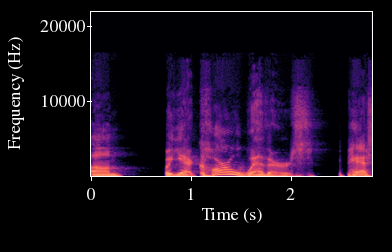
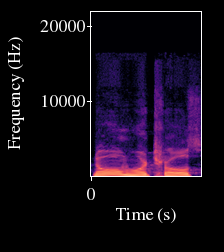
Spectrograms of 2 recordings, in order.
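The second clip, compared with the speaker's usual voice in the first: high, joking put-on Norwegian leprechaun voice; 5 semitones higher than usual. Joking about the troll ride closing: put-on Norway leprechaun voice. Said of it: "I don't know why I talk like that".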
